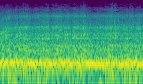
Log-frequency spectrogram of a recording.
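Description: Electric food processor running steadily, its blade blending mashed banana and sugar into a puree.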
